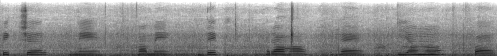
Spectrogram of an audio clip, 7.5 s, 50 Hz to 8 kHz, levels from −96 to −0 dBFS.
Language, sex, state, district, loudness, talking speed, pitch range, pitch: Hindi, male, Chandigarh, Chandigarh, -15 LUFS, 65 wpm, 230-265 Hz, 245 Hz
